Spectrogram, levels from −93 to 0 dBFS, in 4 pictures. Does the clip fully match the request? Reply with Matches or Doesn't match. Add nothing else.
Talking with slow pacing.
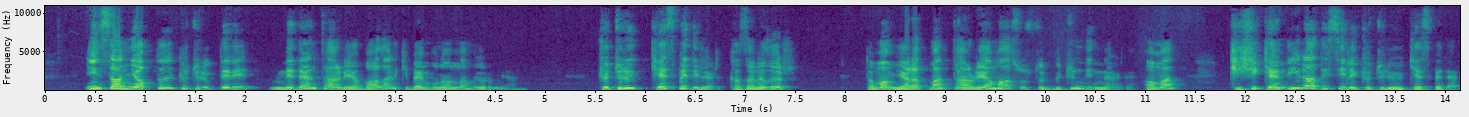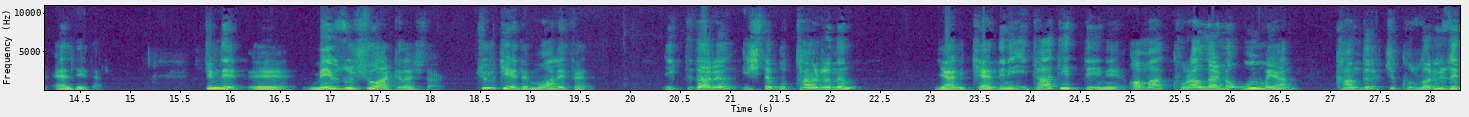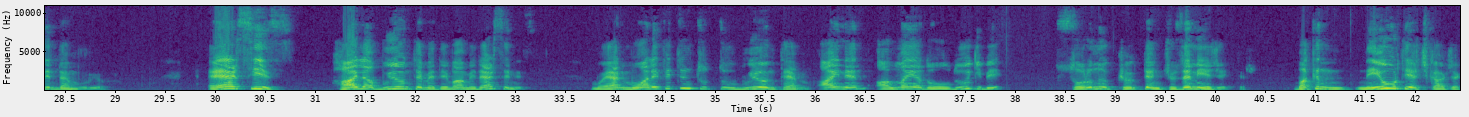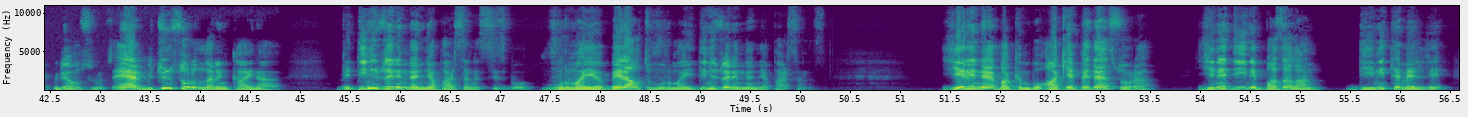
Doesn't match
